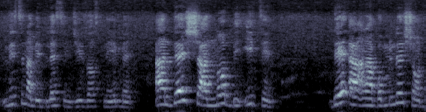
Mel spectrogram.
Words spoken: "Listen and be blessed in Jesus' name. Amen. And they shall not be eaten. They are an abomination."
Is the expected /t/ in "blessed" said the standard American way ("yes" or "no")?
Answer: no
